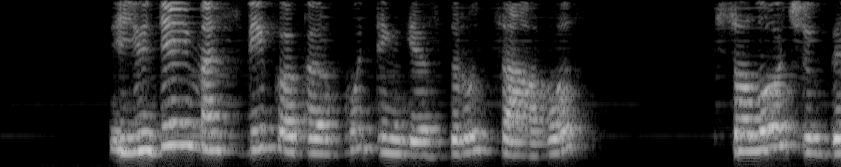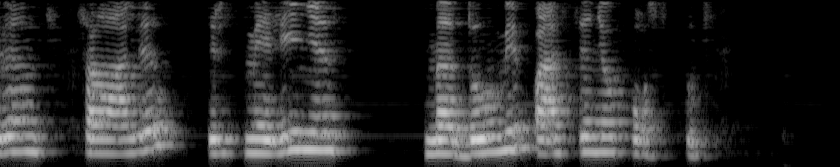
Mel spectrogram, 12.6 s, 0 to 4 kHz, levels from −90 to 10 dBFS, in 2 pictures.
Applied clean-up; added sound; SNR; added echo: neural mask model DeepFilterNet 3.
